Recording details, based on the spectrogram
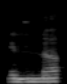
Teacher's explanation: नून पे तशदीद है, उसको गुन्ना करके पढ़ेंगे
